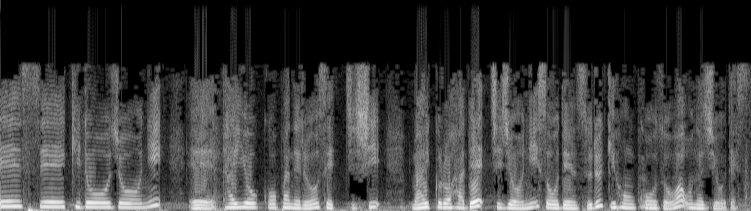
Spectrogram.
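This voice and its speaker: Noticeable noise is present in the background. Through it, a woman talks. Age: 30s. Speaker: podcast co-host. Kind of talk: casual chat.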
